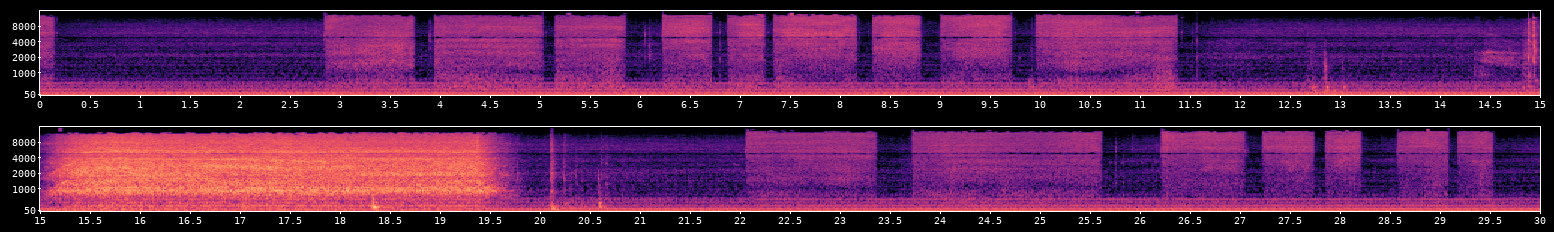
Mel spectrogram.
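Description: Airbrush spraying paint in short on-off bursts of hiss over a steady low hum. About halfway through comes a much louder, steady blast of air lasting about four seconds.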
